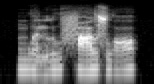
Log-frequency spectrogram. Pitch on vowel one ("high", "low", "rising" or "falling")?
low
